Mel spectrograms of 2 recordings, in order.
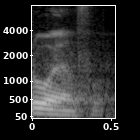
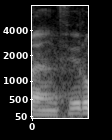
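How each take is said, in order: First: وينفر said softly as "wa-yanfuru"; damma on f. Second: ينفر said softly as "yanfiru"; kasra on f. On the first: Teacher quietly recaps both forms, وينفر with u. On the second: Teacher quietly recaps both forms, ينفر with i. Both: Shown as a demonstration. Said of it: "بكسر العين وبضمها".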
